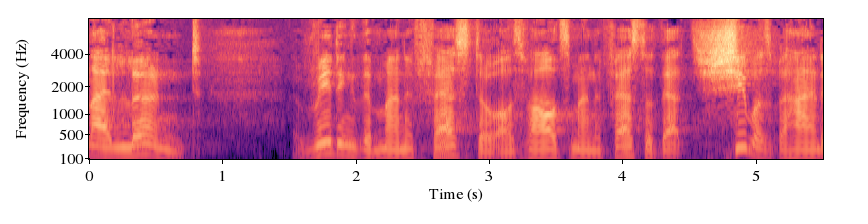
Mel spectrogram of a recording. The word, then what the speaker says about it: Oswald: Oswald to write this I'm I'm pronouncing Oswald because that's the way he pronounced the way his friends pronounced his family pronounced the name was taken from a French thing it's most people in Brazil now say all what our fault you know which is they would hate because they pronounced us vault and he sometimes Santos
